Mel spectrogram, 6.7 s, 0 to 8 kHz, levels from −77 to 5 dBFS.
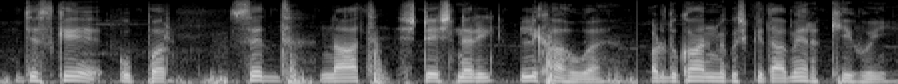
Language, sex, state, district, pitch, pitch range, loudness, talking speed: Hindi, male, Bihar, East Champaran, 120 Hz, 115-130 Hz, -18 LUFS, 140 wpm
